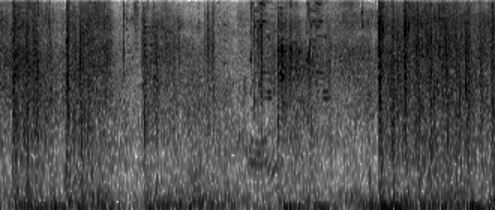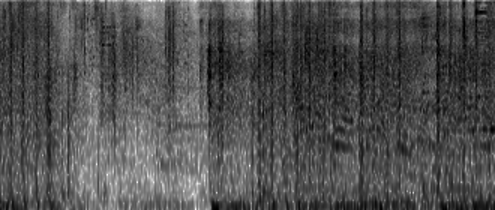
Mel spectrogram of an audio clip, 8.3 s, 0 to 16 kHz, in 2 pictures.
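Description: Gunfire in the video game Overwatch 2 comes as rapid, overlapping bursts of loud, close shots and booms that run nearly continuously, with short breaks in between.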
